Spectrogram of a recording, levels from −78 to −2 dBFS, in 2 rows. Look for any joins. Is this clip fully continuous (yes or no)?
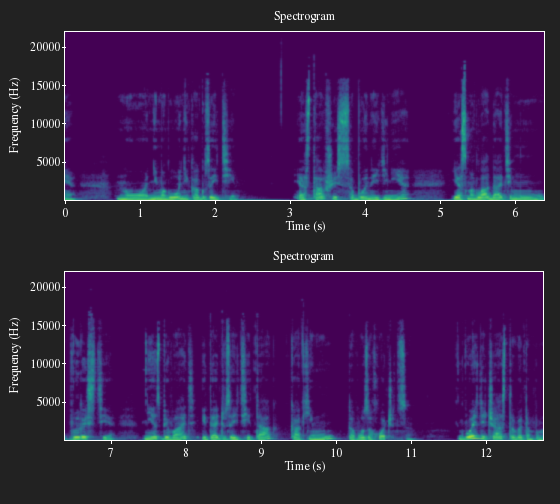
yes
